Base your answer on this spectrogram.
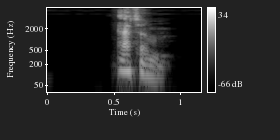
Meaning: The smallest possible amount of matter which still retains its identity as a chemical element, now known to consist of a nucleus surrounded by electrons
- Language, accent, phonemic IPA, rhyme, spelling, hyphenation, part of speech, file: English, Australia, /ˈætəm/, -ætəm, atom, at‧om, noun, En-au-atom.ogg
